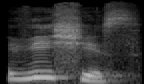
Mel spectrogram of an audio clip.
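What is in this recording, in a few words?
"висис", Komi, female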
